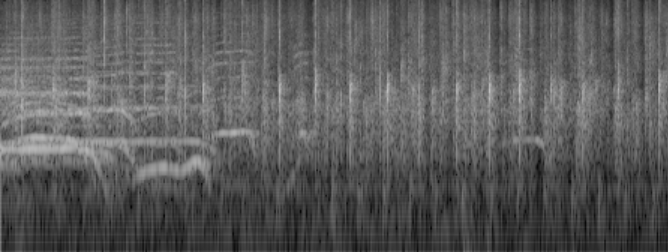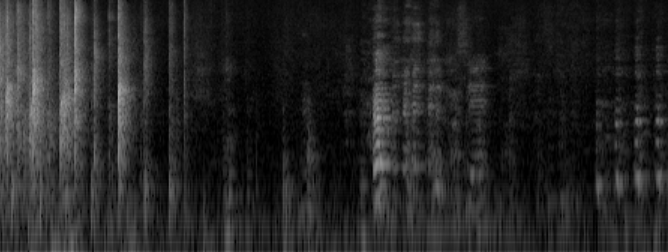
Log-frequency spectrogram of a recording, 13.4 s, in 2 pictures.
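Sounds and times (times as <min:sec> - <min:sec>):
audience applause: 0:00.0 - 0:08.3
laughter: 0:10.3 - 0:13.3.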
